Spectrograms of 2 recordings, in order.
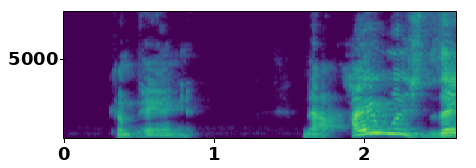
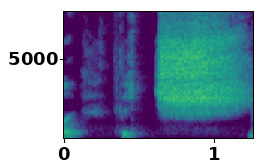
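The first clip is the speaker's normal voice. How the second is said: mimicked cymbal sizzle.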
